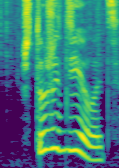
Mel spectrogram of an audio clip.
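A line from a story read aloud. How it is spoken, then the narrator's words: Frightened question. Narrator (Russian): испуганно спросила Мария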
